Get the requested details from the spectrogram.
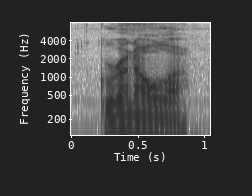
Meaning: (noun) 1. A breakfast and snack food consisting of loose, crispy pellets made of nuts, rolled oats, honey and other natural ingredients 2. Ellipsis of crunchy granola
- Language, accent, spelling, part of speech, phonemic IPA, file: English, US, granola, noun / adjective, /ɡɹəˈnoʊlə/, En-us-granola.ogg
